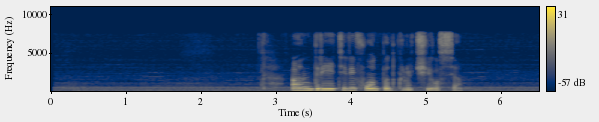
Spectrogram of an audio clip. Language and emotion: Russian, neutral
